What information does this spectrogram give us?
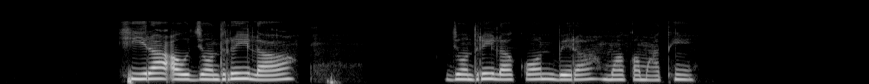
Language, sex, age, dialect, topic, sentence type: Chhattisgarhi, female, 18-24, Northern/Bhandar, agriculture, question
